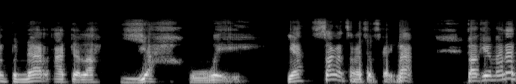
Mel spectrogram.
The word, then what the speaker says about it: Yahweh: Kita tidak mau mengikuti aturannya Satan, karena itu pengucapan yang benar adalah Yahweh.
